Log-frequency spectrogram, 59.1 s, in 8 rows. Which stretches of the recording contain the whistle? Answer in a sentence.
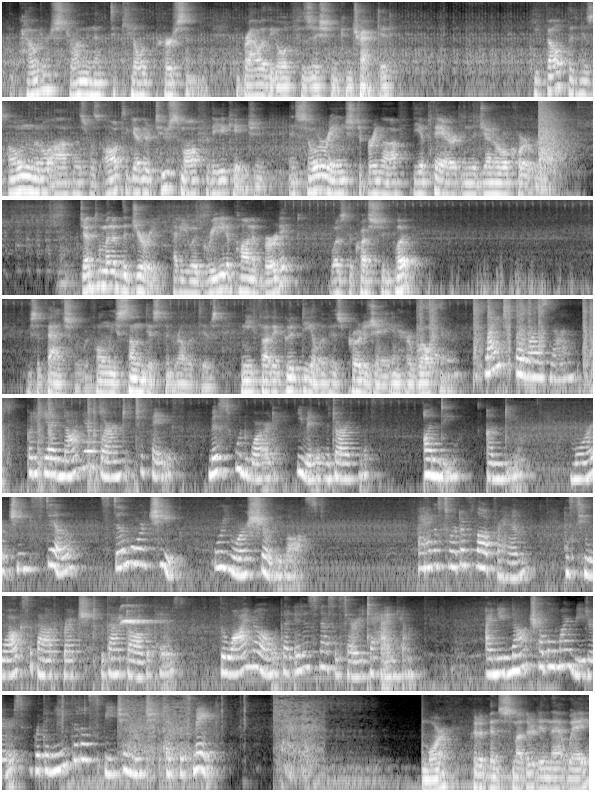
You can hear the whistle from 45.4 to 46.4 s.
